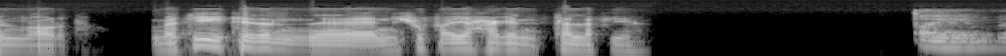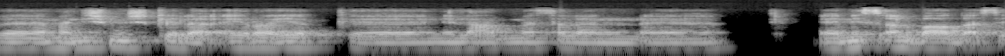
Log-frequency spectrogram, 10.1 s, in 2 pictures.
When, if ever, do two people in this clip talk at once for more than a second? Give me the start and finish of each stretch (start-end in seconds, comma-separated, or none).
none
